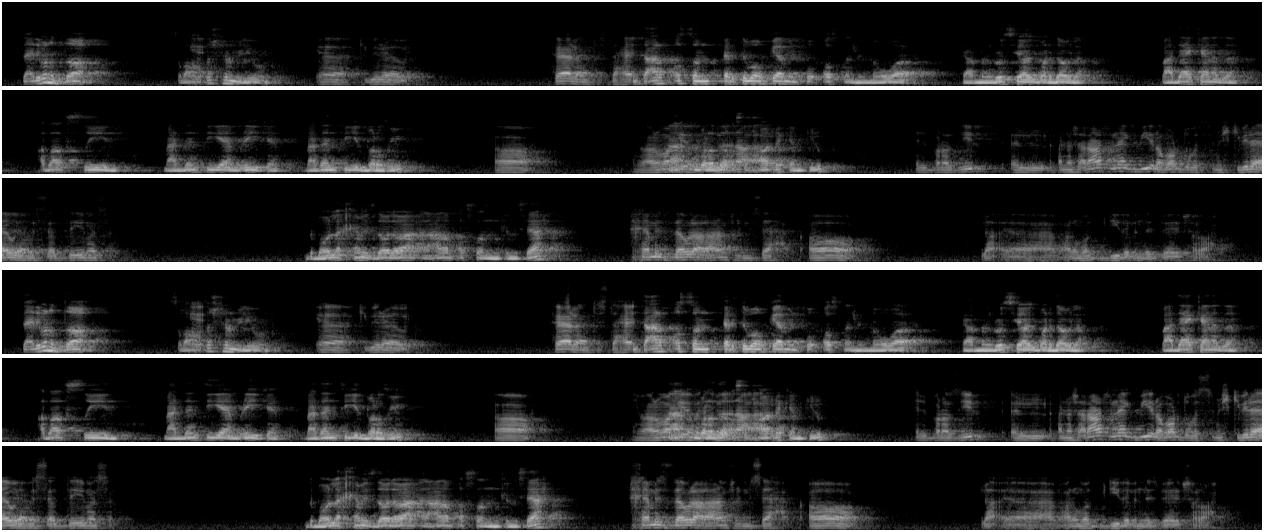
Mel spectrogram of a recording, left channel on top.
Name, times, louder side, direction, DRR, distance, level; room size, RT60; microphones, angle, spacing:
voice 1, 0.2-0.9 1.8-2.7 6.3-9.2 9.6-10.8 11.6-12.4 13.0-13.8 14.2-16.6 19.3-20.9 28.2-30.7, right 1 dB, 35° right, 5 dB, 1.5 m, -26 dB
voice 2, 3.1-4.1 5.5-6.4 17.5-17.9 18.9-20.3 21.7-26.3 31.5-33.8 35.0-37.3, right 2 dB, 60° right, 7 dB, 2.1 m, -32 dB
28.5 x 28.0 x 5.5 m, 0.69 s
head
